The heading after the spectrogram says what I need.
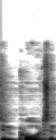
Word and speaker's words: important: Now we need to be very careful with this word because some people will put the stress on the im which is wrong.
